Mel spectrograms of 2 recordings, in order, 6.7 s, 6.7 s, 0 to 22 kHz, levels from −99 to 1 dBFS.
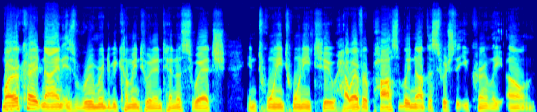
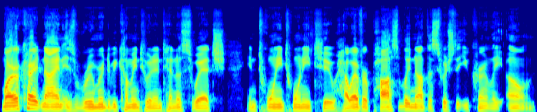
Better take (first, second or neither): second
